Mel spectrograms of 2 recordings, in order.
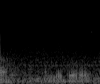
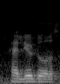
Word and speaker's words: Heliodorus: Spelling a Greek ambassador हेलियोडोरस, HELIO, एक minute रुकना, हेलियोडोरस का नहीं, हेलियोडोरस, हाँ, HELIODORUS।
